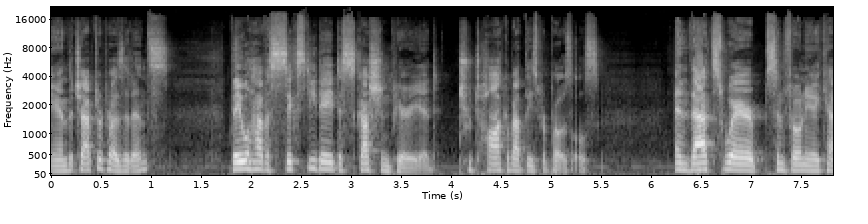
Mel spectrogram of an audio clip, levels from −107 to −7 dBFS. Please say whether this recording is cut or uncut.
uncut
